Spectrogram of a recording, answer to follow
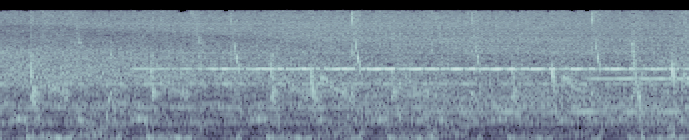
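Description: Experimental electronic instrumental music: a low throbbing bass pulse under scattered clicks, with a high steady synth tone entering about a second in and a second steady tone joining near the end.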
